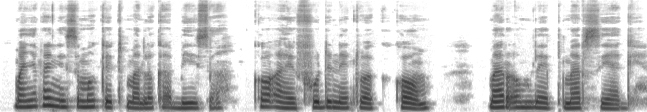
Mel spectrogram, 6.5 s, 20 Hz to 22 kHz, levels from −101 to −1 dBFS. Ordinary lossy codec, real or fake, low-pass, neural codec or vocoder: none; real; none; none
